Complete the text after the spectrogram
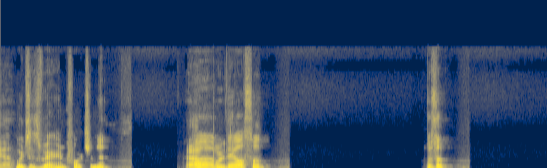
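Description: A young man talks in bursts, close to a microphone, over an online call.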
